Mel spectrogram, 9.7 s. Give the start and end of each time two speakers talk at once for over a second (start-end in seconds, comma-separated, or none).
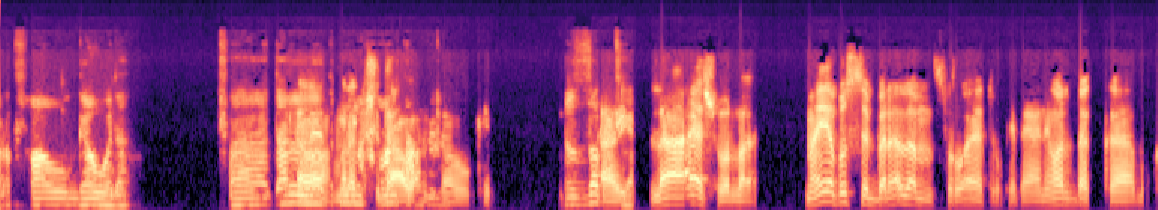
2.5-3.7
